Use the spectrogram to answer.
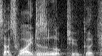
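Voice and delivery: ordinary talk

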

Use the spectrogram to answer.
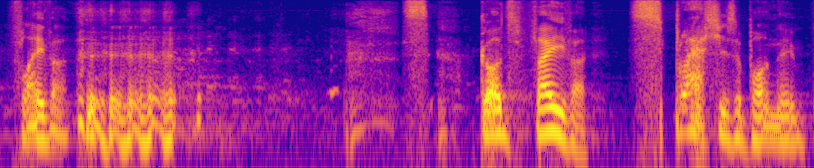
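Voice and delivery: usual speaking voice

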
